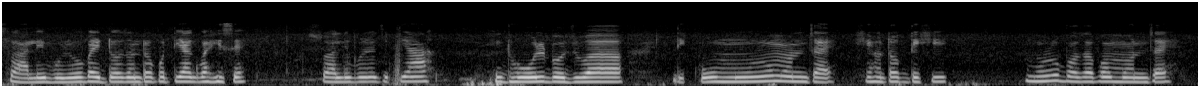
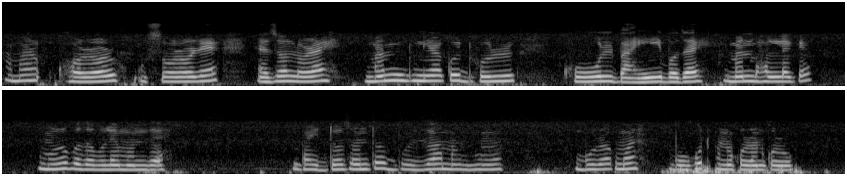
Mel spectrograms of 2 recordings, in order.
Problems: constant background noise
